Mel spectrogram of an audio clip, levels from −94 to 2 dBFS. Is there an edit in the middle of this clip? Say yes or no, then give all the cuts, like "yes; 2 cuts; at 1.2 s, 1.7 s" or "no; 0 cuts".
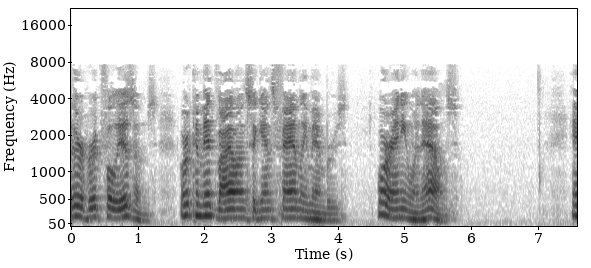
no; 0 cuts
